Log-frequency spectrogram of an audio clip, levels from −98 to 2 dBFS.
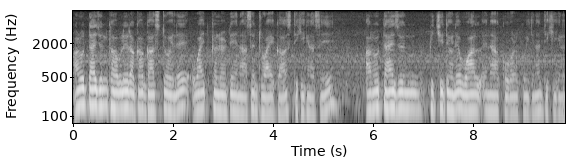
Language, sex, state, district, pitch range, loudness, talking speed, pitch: Nagamese, male, Nagaland, Dimapur, 115-135 Hz, -18 LUFS, 150 wpm, 125 Hz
